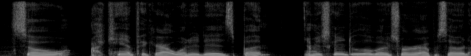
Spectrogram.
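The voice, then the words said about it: Voice sounds a little weird. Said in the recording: “my voice sounds a little weird today”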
